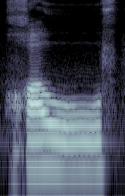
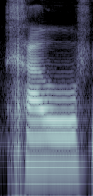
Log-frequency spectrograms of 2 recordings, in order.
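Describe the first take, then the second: First: خوف slow, with a thick full-mouth kha; خوف drawn out with a heavy kha. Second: خوف with a thin light kha; خوف with a flat thin kha; wrong light kha. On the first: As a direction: round and fill the kha of خوف. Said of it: "دهان پر شد وقتی خا". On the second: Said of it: "خوف نگفتیم". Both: Shown as a demonstration.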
